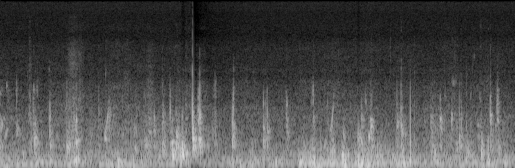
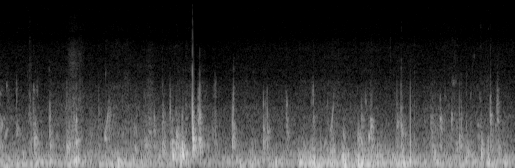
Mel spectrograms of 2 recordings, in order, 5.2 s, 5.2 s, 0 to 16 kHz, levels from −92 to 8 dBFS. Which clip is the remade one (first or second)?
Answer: second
